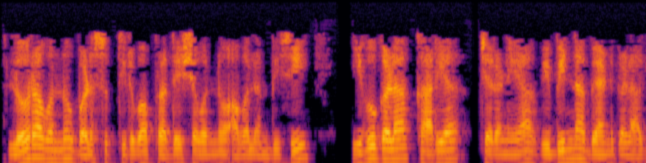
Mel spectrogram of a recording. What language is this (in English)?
Kannada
